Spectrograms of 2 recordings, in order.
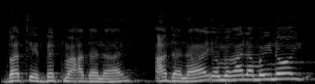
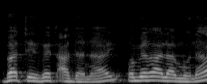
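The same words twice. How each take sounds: First: "מעדני" ends in ai, "למוינוי" in oy. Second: "עדני" and "למוני" both end in ai. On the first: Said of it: "לפי אשכנזים זה לא חרוזים". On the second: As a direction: rhyme "למוני" with "עדני" on a clear ai. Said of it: "ספרדים זה מצוין". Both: Shown as a demonstration.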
